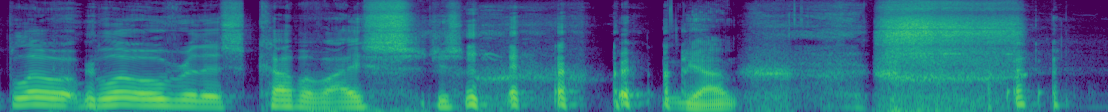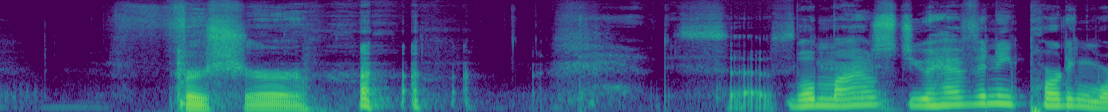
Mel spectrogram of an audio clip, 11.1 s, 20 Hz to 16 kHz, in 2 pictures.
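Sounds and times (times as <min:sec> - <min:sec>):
person blowing out breath: 0:03.7 - 0:05.6.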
